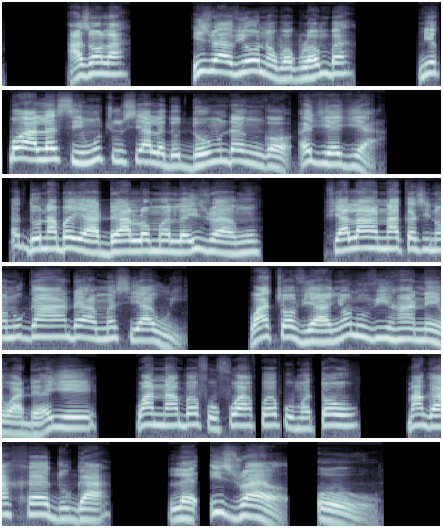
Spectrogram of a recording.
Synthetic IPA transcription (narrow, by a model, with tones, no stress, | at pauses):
a̰˨zɔ̃˦la˦ | i˦s̬ɾa˦e˨lvi˦wo˦nɔ̃˨ɡ͡bɔ˨ɡ͡blɔ˨m˦bɛ˦ | mĩ˨ɛ˨k͡pɔ˦a˨lɛ˦si˨ŋũ˦t͡ʃu˦si˦a˨lɛ˨d̪o˨d̪o˨˦mɖɛ˦ŋ̩˦˨ɡɔ˨e˦d͡ʑi˦ɛ˦d͡ʑi˦a̰˨ | ɛ˦d̪o˦nã˦bɛ˦jɛ˨a˨ɖɛ˨a˨lɔ˦mɛ̃˨lɛ˨i˦s̬ɾa˦e˨lŋũ˦ | fi˨a˨la˦nã˦kɛ˦s̬i˨nɔ̃˨nũ˦ɡã˦ɖɛ˦a˨mɛ̃˨si˨a˨wu˨ḭ˨ | wo˦a˨t͡ʃɔ˦vi˨a˨ɲɔ̃˦nũ˦vi˦ɦã˦nɛ̃˨wo˨a̰˨ɖɛ˨e˦jɛ˦ | wo˦a˨nã˦bɛ˦ɸo˨fo˦a˨ɸɛ˦ɸo˨mɛ̃˨t̪ɔ˦wo˦ | mã˦ɡa˦xɛ˦d̪u˨ɡa˨ | lɛ˨i˦s̬ɾa˦ḛ˨l | o˦˨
